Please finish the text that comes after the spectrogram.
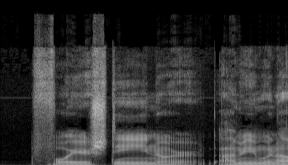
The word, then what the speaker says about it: Feuerstein: real bad no it's Firestein so it's like well one time it's Firestein Firestein yes so it's actually like German oh I think it's pronounced like Feuerstein or I mean when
